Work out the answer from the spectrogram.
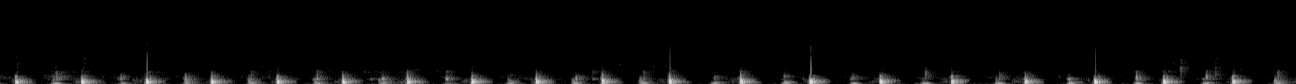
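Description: Strong, regular low thumps at about 90 a minute, a quickened but normal heartbeat while recovering after exercise.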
